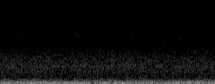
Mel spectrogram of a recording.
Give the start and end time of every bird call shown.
0.0s-1.7s: Common Yellowthroat (Geothlypis trichas)

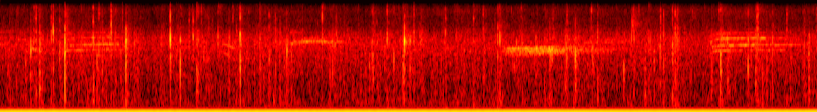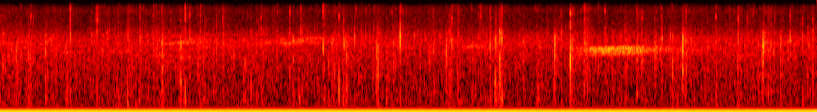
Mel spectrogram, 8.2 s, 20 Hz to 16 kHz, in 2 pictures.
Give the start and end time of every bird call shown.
0.3s-0.7s: Iiwi (Drepanis coccinea)
2.5s-3.0s: Omao (Myadestes obscurus)
3.6s-4.0s: Iiwi (Drepanis coccinea)
6.9s-7.5s: Omao (Myadestes obscurus)

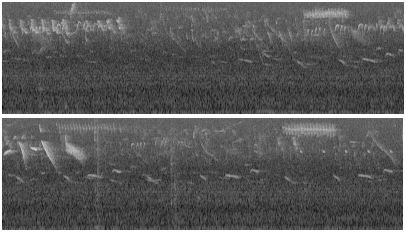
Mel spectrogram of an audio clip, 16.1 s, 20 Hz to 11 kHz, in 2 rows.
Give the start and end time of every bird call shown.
0.0s-2.6s: Slate-throated Redstart (Myioborus miniatus)
6.0s-14.9s: Yellow-faced Grassquit (Tiaris olivaceus)
6.5s-16.1s: Rufous-collared Sparrow (Zonotrichia capensis)
6.6s-16.1s: Yellow-backed Oriole (Icterus chrysater)

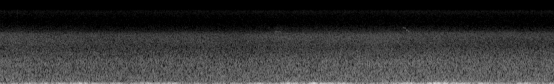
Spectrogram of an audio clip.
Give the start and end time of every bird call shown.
2.8s-2.9s: Hawaii Amakihi (Chlorodrepanis virens)
4.0s-4.2s: Eurasian Skylark (Alauda arvensis)

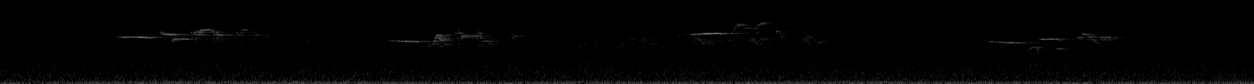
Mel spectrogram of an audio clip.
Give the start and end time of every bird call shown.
0.0s-5.9s: Hermit Thrush (Catharus guttatus)
6.5s-12.5s: Hermit Thrush (Catharus guttatus)

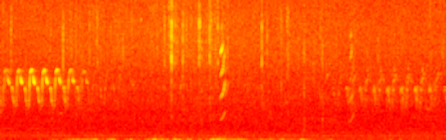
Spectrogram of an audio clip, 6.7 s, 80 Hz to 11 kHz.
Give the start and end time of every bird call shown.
0.0s-1.3s: Hawaii Amakihi (Chlorodrepanis virens)
3.2s-3.4s: Hawaii Amakihi (Chlorodrepanis virens)
5.1s-6.6s: Hawaii Amakihi (Chlorodrepanis virens)

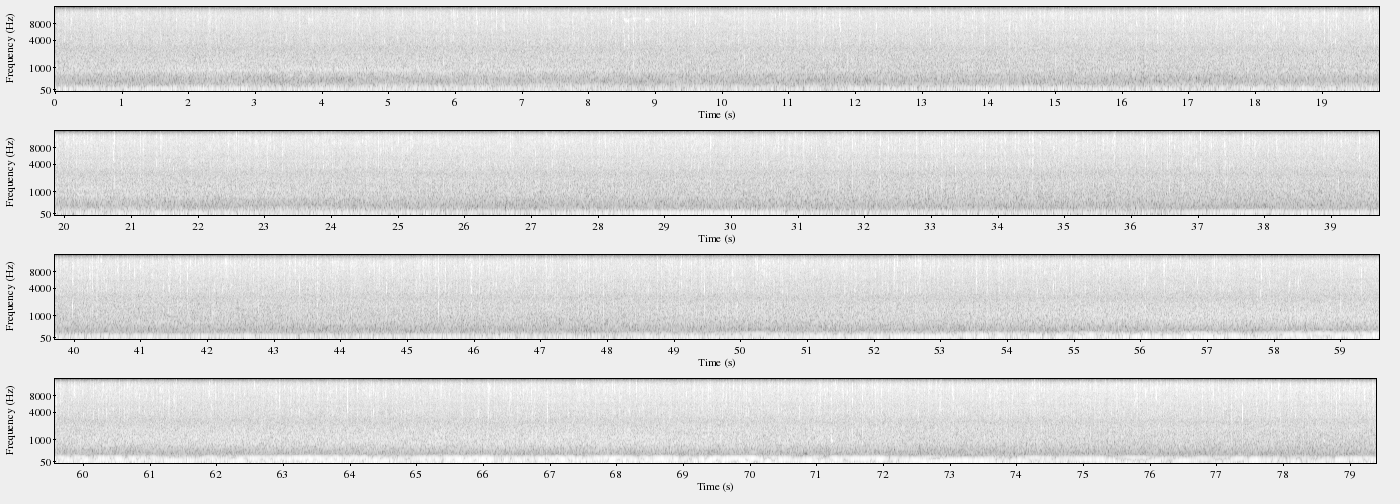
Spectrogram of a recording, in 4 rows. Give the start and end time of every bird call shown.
8.4s-9.0s: unidentified bird

